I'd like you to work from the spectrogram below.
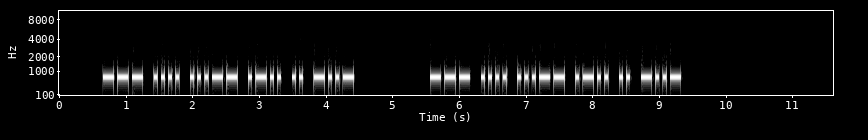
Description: Morse code, heard as a keyed tone, about 21 wpm, 700 Hz. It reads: OH3LIX OH3LIX
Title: DXCC-100 Call Signs - 6 Characters - Repeated 2x - 22wpm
